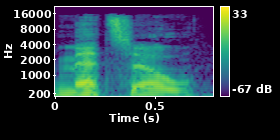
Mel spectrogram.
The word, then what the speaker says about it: mezzo: two Z's and Pia so it gets more of a TS sound so met so next we have met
